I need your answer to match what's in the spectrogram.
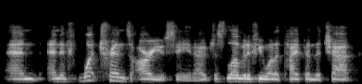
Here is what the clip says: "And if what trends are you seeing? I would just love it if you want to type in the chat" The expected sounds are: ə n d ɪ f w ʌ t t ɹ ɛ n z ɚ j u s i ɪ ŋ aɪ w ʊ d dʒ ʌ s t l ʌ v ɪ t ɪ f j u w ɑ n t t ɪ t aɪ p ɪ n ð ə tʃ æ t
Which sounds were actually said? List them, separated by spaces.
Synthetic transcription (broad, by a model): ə n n ɪ f w ʌ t t ɹ ɛ n z ɚ j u s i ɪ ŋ aɪ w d dʒ ʌ s t l ʌ v ɪ t ɪ f j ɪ w ɑ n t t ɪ t aɪ p ɪ n ð ə tʃ æ t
